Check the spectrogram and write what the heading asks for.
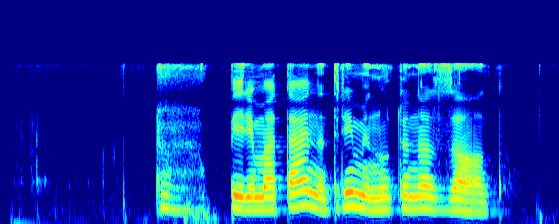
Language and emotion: Russian, neutral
